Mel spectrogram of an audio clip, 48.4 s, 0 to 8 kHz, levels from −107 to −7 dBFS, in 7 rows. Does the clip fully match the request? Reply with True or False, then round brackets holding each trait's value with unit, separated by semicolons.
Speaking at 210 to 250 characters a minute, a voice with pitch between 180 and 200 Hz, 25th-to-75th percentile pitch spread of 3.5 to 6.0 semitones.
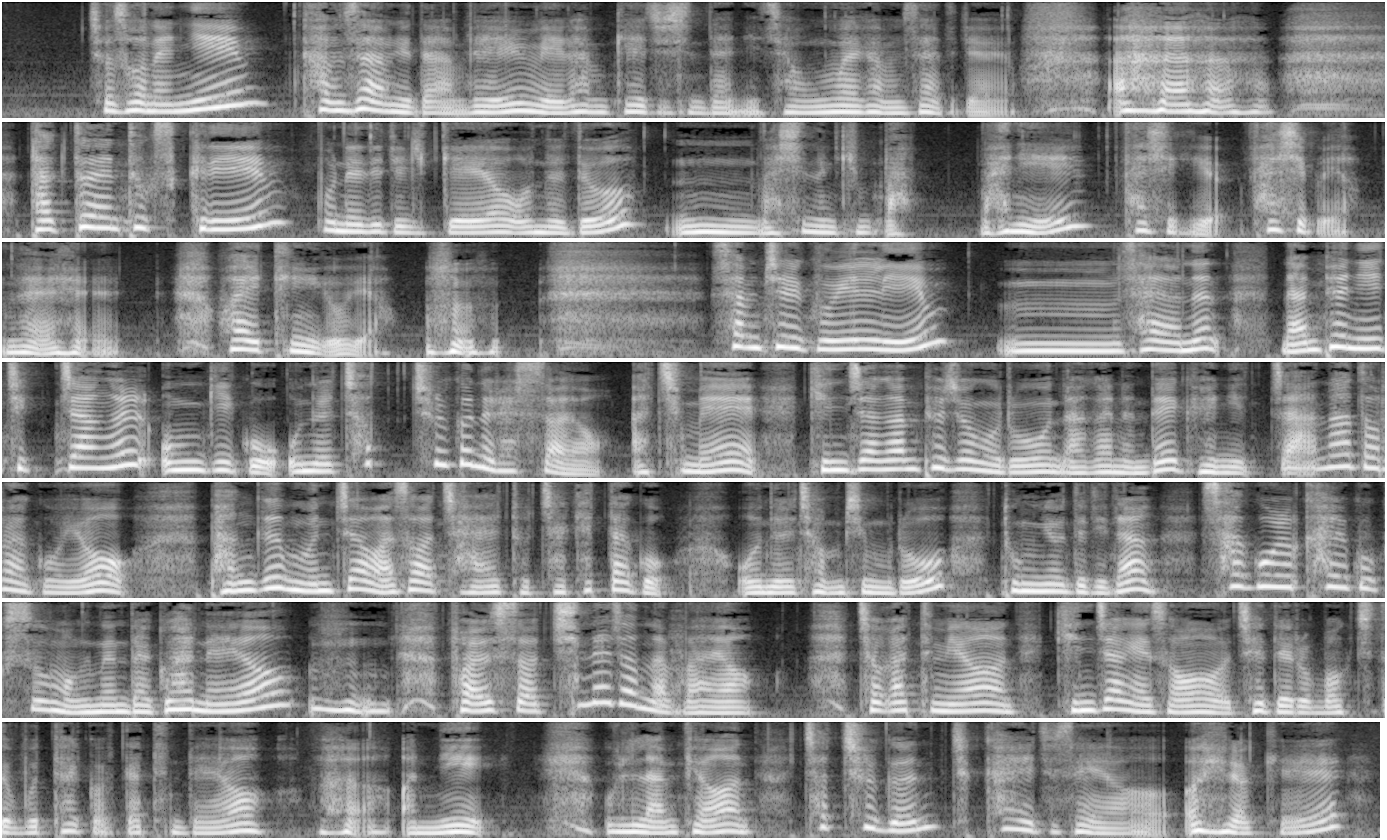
False (245 characters per minute; 185 Hz; 6.6 semitones)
